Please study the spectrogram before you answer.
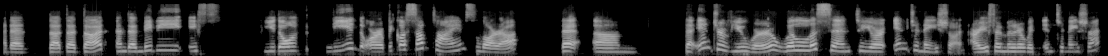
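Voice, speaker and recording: A woman's voice: fairly high pitch, expressive, a little slow, no room sound, low-quality recording. A woman in her twenties from the Philippines, tutoring English in an online lesson, patient and encouraging. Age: 20s. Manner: patient, encouraging, repeats the student's name often. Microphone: video call.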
